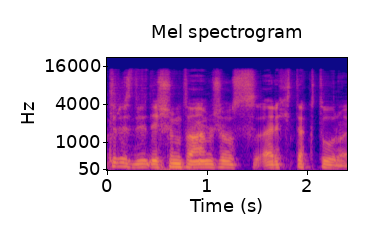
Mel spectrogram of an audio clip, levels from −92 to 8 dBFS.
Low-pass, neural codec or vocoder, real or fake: 14.4 kHz; vocoder, 44.1 kHz, 128 mel bands, Pupu-Vocoder; fake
